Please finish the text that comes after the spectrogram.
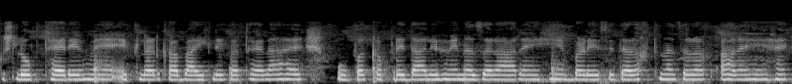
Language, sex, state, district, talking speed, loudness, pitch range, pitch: Hindi, female, Odisha, Khordha, 195 wpm, -16 LUFS, 220-230 Hz, 225 Hz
